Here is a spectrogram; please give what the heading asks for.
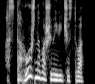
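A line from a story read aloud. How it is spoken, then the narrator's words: Exclaim. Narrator (Russian): воскликнул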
